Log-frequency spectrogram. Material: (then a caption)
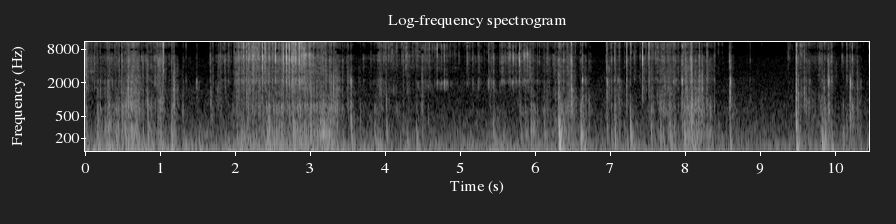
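Soap. A metal utility knife blade scrapes small cubes off a solid pink, grid-scored soap bar held in the hand. The result is a quick, irregular run of crisp, bright scraping and crumbly cracking, with a louder rasping stretch near the start.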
